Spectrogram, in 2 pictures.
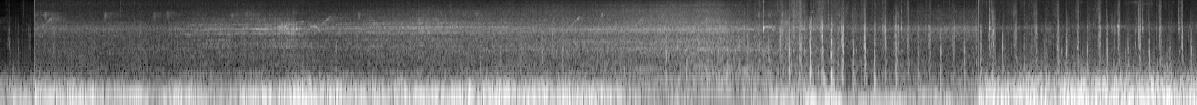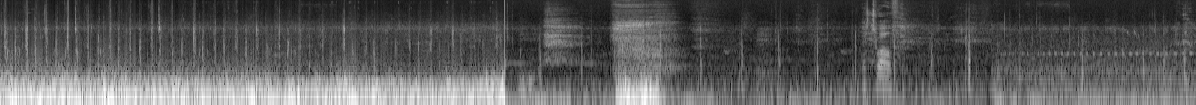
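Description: Heavy wind rumble on the microphone along with quick, even footfalls of running shoes on an asphalt road during an uphill sprint. The rumble cuts off suddenly about three quarters of the way through, and a short loud burst follows a couple of seconds later.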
